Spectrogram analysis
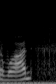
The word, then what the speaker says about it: Awad: I've always said Awad, but I think it's Awad.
